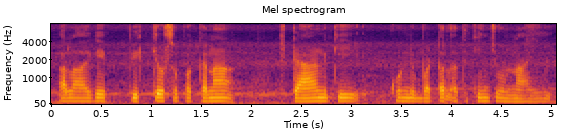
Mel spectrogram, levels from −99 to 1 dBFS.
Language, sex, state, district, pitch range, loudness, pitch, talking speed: Telugu, male, Telangana, Hyderabad, 120-130 Hz, -21 LUFS, 125 Hz, 105 wpm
